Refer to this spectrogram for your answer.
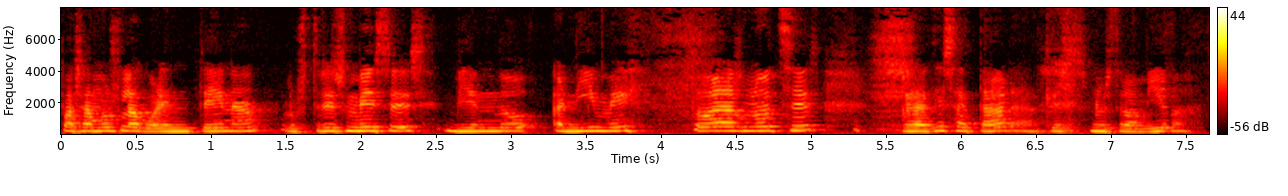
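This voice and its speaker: At a moderate pace, a woman with a somewhat breathy, fairly high voice speaks in a monotone, flat intonation. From Spain, Alicante province. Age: 20s. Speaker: podcast co-host, design student. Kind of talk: casual chat.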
